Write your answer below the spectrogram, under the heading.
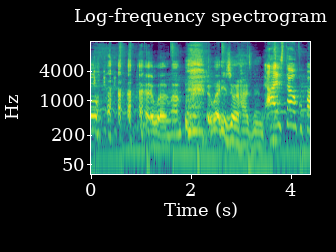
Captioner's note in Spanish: Risas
